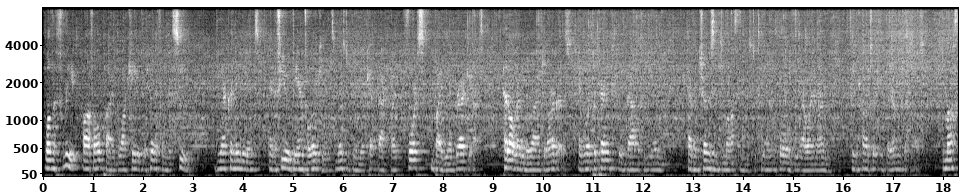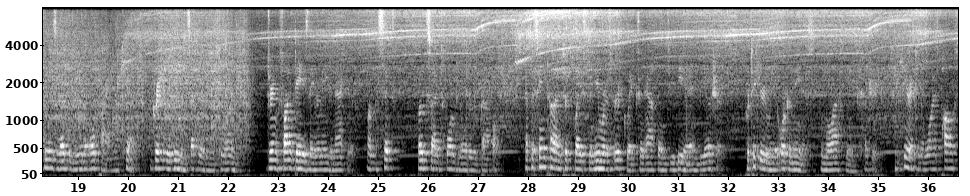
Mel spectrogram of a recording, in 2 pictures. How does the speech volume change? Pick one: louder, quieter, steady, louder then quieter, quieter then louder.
steady.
